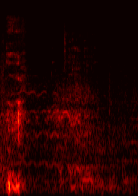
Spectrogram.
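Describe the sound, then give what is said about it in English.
A horse in a film gives a short, sharp whinny at the start, followed by a softer, fading tail of sound and faint clopping of hooves as it walks down stairs and slips on the first step. No one speaks. “so it makes me nervous when this horse walks down the stairs and he slips on that first step.”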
